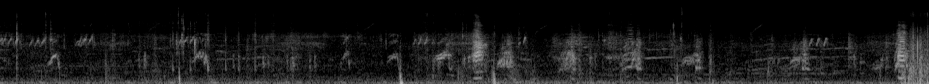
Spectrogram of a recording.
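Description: Muscovy ducklings peeping, many short chirps throughout. About four and five seconds in come two sharp knocks, a plastic cup scooping feed from a clay pot, and near the end a brief louder noise.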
